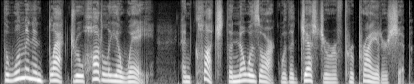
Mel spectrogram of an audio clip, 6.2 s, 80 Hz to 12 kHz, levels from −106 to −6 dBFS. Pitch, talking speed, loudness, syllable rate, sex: 205 Hz, 165 wpm, -17 LUFS, 4.7 syllables/s, female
